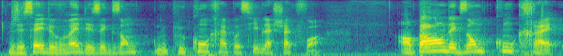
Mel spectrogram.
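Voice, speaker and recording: Man teaching English, chatty. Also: fairly high pitch. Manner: lively, repeats words slowly, asks ok?. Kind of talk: casual video lesson.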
